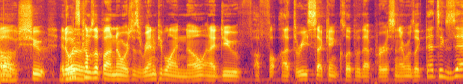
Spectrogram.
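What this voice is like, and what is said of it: Usual voice. Nothing is said of it.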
